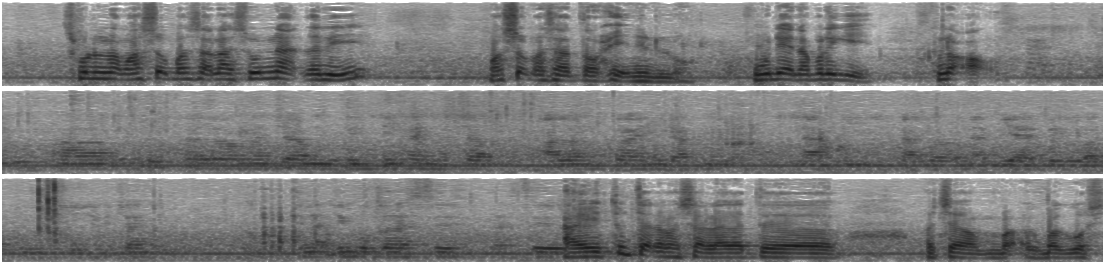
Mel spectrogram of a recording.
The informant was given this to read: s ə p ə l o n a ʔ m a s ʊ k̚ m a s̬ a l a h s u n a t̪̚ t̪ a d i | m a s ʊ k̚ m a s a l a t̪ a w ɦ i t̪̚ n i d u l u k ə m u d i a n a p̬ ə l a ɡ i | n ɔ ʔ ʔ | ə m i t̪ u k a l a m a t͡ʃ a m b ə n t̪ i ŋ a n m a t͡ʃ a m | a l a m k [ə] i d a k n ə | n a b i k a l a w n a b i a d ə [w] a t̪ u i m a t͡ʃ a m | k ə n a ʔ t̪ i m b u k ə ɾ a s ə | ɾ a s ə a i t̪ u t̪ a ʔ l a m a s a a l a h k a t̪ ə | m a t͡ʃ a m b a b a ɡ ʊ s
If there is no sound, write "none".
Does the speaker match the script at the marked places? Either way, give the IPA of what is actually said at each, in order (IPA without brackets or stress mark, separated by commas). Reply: a, w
